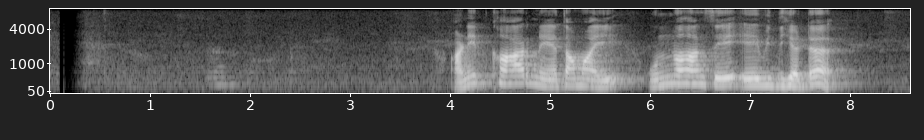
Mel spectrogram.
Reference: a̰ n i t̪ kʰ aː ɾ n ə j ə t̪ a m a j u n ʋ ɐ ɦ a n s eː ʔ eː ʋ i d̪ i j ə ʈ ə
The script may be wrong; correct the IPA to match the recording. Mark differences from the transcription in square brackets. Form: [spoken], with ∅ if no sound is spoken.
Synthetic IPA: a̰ n i t̪ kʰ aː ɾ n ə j ə t̪ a m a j u n ʋ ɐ ɦ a n s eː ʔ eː ʋ i d̪ i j ə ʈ ə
